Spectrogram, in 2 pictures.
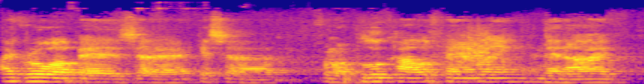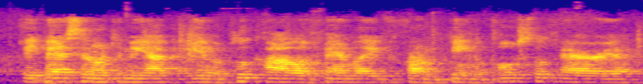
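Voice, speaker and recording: A man with an American accent at medium pitch, fairly quick and monotone, flat in intonation, with audible room echo and noticeable background noise. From Long Island, New York. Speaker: political candidate. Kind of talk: candidate forum speech. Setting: public forum with audience. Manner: halting.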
